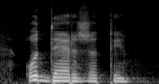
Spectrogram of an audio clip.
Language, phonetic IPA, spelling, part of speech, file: Ukrainian, [ɔˈdɛrʒɐte], одержати, verb, Uk-одержати.ogg
- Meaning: to receive, to get, to obtain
